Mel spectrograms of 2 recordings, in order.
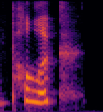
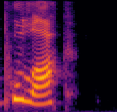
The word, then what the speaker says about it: Pulock: One, they couldn't pronounce Ryan Pulick's name right. It's Ryan Pulick. He kept saying, and there goes Ryan Pulock.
